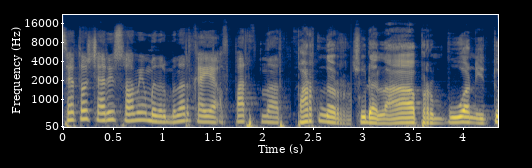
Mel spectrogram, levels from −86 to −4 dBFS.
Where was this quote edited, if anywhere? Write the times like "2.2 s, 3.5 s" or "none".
2.8 s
